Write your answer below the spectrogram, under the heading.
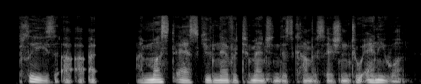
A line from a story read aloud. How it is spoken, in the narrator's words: He stammered guiltily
